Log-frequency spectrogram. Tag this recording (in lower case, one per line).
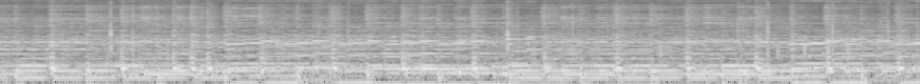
rhythm and blues
music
